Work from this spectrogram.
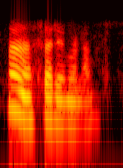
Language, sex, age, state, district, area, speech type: Kannada, female, 30-45, Karnataka, Gadag, rural, conversation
